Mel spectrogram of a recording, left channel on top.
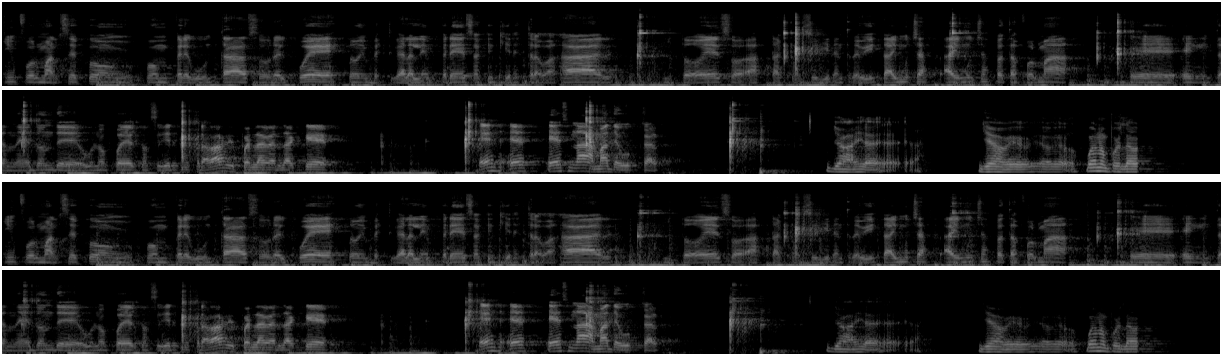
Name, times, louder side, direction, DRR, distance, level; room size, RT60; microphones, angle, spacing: voice 1, 0.0-6.1 6.6-10.7 11.3-15.5 17.0-18.8, left 1 dB, 5° left, 1.0 m, -41 dB
sound 1, 0.9-3.8 4.1-12.2 12.4-17.3, right 1 dB, 80° right, 3.0 m, -50 dB
sound 2, 5.2-7.3 7.6-8.0 8.6-8.8 9.3-10.0 10.4-11.2 11.5-11.6 12.0-12.6 13.1-14.1 14.4-20.2, left 8 dB, 65° left, 1.9 m, -38 dB
voice 2, 20.4-21.4 22.0-23.6, left 5 dB, 85° left, 0.8 m, -41 dB
27.0 x 22.0 x 5.9 m
head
